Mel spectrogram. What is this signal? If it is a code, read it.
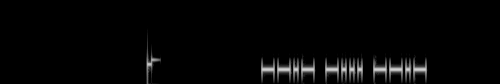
Morse code, heard as a keyed tone, about 30 wpm, 700 Hz. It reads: QBQ
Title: USA Call Sign Postfixes - 3 Letters 30wpm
